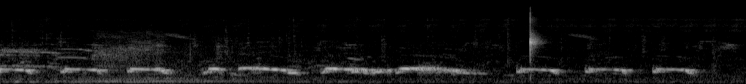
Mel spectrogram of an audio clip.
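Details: Dove heard on March 28, 2024, giving a series of low, hollow coos, each short and slightly falling, repeated about every half second with a longer rolling phrase in the middle; a sharp snap is heard near the end.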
